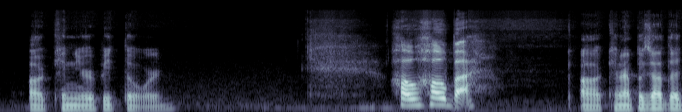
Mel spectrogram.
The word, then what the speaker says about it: jojoba: Jojoba.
